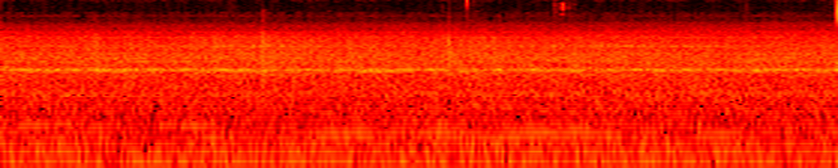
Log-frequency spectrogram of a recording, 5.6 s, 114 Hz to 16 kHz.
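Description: A simulated Boeing 747-400 rolls down the runway for takeoff in FSX, its engines making a steady, loud, broadband roar that holds an even level with a faint tonal whine throughout.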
